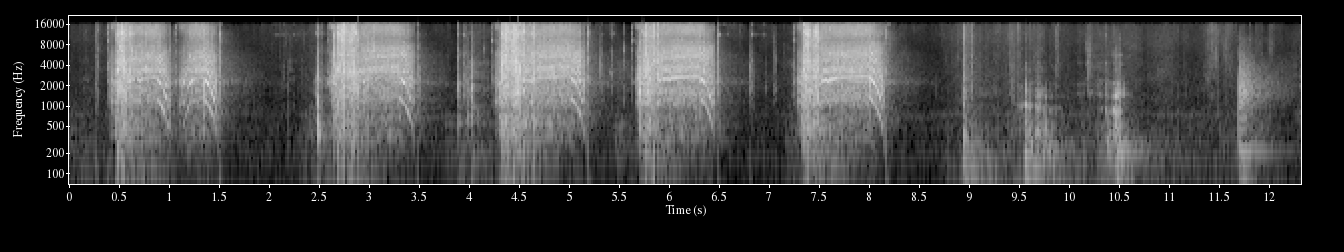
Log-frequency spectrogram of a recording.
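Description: Power tool spinning off five 21mm lug nuts from a Kia Forte Koup wheel, five loud whirring bursts with pauses between, followed by quieter clattering handling sounds and a short final burst.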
